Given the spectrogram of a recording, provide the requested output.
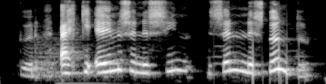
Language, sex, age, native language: Icelandic, male, 10, Icelandic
